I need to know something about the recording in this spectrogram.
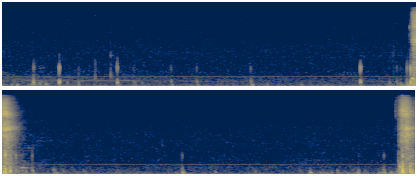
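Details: Woman with a bad tickly cold sneezing: two sharp, explosive sneezes about six seconds apart, with quiet breathing and faint room hum between.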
